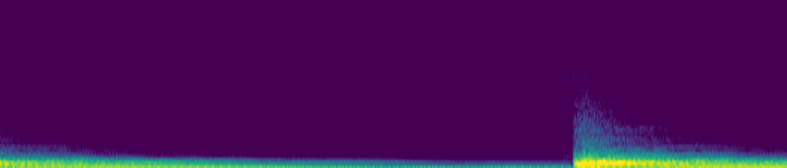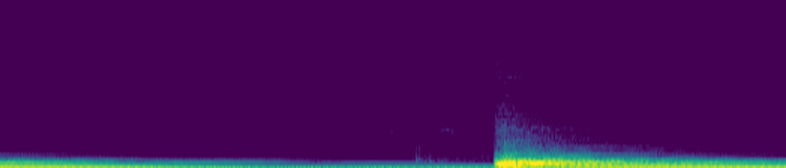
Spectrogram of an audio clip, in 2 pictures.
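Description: A large bell struck in slow single strokes, about four and a half seconds apart. Each stroke rings on and fades slowly, over a low pulsing hum.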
